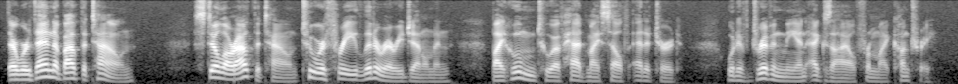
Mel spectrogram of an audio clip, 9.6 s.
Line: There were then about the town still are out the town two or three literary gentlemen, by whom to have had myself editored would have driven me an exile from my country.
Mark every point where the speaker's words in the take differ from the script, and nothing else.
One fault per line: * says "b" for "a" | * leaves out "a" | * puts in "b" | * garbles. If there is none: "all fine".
all fine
